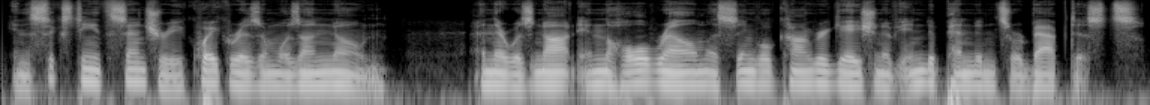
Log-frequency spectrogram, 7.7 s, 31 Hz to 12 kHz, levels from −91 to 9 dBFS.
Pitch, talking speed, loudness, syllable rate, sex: 95 Hz, 170 wpm, -20 LUFS, 5.4 syllables/s, male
